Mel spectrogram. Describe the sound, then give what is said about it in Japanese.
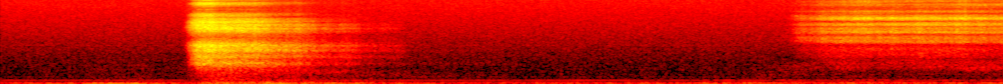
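Slow, deep breathing: two long, airy breath sounds, one early and one near the end, separated by a quiet pause over a low steady hum. “同じようにやってみて。ゆっくりと深呼吸。”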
